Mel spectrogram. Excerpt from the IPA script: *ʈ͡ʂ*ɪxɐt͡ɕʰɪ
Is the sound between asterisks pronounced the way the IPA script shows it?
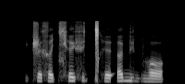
yes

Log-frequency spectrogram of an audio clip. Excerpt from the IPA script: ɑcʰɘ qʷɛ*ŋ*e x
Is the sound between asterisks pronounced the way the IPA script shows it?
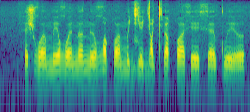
no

